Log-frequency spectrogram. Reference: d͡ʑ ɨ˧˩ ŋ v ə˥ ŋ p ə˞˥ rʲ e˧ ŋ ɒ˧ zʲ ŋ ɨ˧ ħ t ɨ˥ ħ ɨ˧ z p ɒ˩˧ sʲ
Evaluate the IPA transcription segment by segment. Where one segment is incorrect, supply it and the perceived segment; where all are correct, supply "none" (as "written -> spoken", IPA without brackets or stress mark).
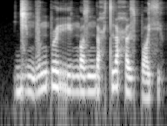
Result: zʲ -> z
